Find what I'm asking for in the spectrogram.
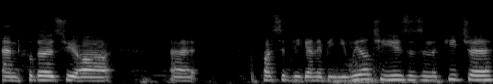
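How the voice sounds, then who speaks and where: A woman's medium-pitched voice with fairly even intonation and long, frequent pauses. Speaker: physiotherapist. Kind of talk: online seminar presentation. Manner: fast.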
